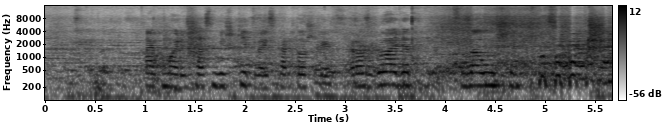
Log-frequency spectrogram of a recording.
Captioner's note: laughter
